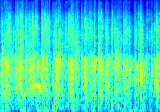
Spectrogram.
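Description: Audience applause greeting the opening of a comedy show, a thick, continuous wash of clapping that stays loud and even throughout, with a few sharper individual claps poking through.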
